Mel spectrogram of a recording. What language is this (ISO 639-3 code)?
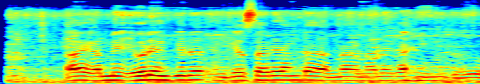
mas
